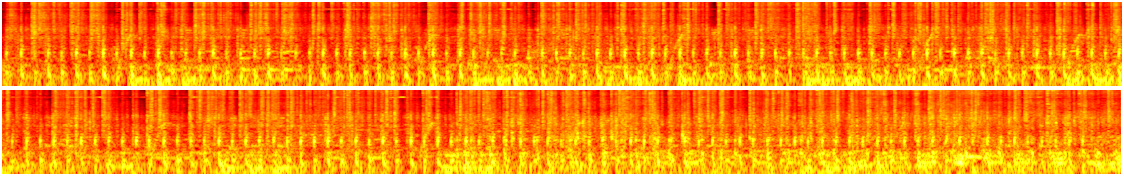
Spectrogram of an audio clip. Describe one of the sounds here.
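A slot machine clatters rapidly and steadily as it pays out coins.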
